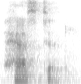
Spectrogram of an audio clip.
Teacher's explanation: A regressive assimilation, the voiceless t is affecting the voiced z, making it voiceless. So it's devoicing the voiced z, right? · We're reducing the u for schwa, and we can see that instead of z, we're using s.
